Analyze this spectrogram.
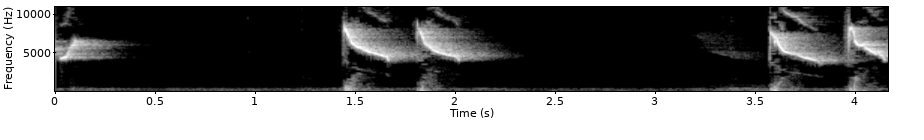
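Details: Mountain white-eye of the buxtoni form, recorded 16/8/22, calling a rival to prompt other birds into song. One high falling chirp, a gap of about a second, then two quick pairs of sharp descending notes.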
